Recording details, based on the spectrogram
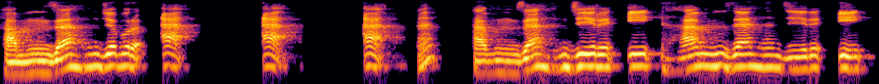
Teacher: হামজা অক্ষর মুখ খুলে আওয়াজ করে সুন্দর করে জোরে স্বরে ধমকের স্বরে শক্ত করে হলকের প্রথম থেকে উচ্চারণ করতে হয়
